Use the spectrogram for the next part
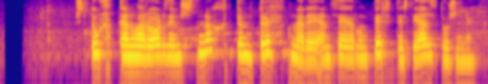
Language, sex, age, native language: Icelandic, female, 30-39, Icelandic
